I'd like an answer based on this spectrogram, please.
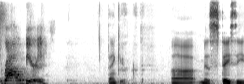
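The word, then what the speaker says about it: Rau-Bieri: how do you say your name ma'am it's Ral beer thank you uh Miss Stacy leral lobbyist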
